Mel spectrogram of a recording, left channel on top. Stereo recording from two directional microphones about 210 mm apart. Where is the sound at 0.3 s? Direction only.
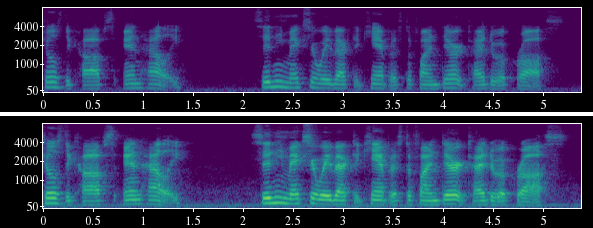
35° left (ahead or behind).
